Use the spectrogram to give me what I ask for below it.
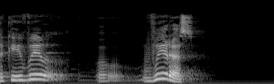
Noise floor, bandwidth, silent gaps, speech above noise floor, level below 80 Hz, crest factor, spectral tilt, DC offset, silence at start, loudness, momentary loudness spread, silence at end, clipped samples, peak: -60 dBFS; 11.5 kHz; none; 39 dB; -58 dBFS; 20 dB; -4.5 dB/octave; under 0.1%; 0 s; -21 LUFS; 17 LU; 0.8 s; under 0.1%; -2 dBFS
